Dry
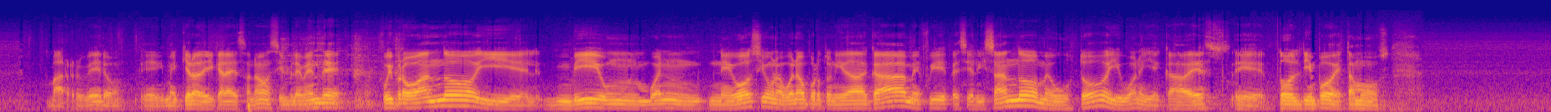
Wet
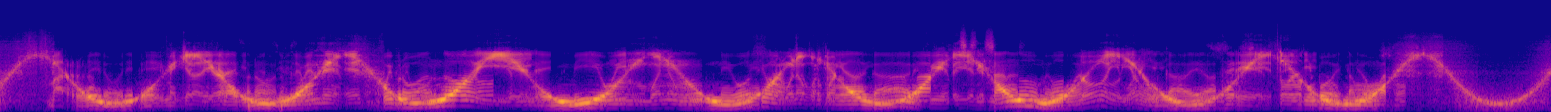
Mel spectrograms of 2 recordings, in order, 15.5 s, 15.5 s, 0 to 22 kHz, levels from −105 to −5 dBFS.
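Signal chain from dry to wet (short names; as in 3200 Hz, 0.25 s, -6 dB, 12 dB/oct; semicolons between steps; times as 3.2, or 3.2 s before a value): reverse delay 0.19 s, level -4.5 dB; dynamic EQ 850 Hz, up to +5 dB, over -39 dBFS, Q 2.7; compressor 2:1, threshold -35 dBFS, peak gain reduction 10.5 dB; wah 0.65 Hz 220–3400 Hz, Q 13; upward compressor, threshold -54 dBFS; gain +8 dB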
